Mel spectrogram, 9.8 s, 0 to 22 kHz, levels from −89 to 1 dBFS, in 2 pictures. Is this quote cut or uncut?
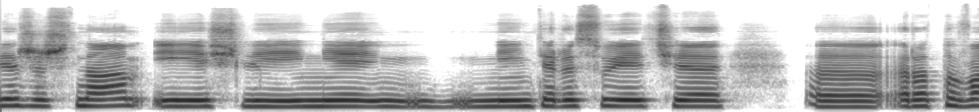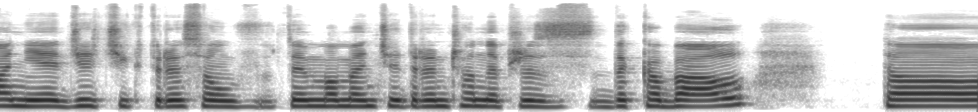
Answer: uncut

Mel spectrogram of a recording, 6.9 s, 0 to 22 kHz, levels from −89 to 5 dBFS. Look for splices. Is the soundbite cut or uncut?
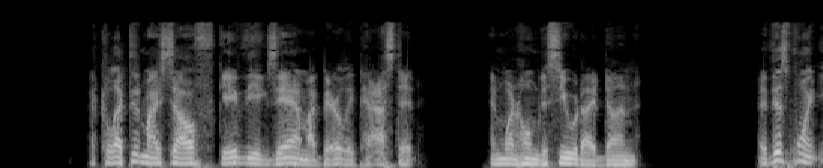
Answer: uncut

